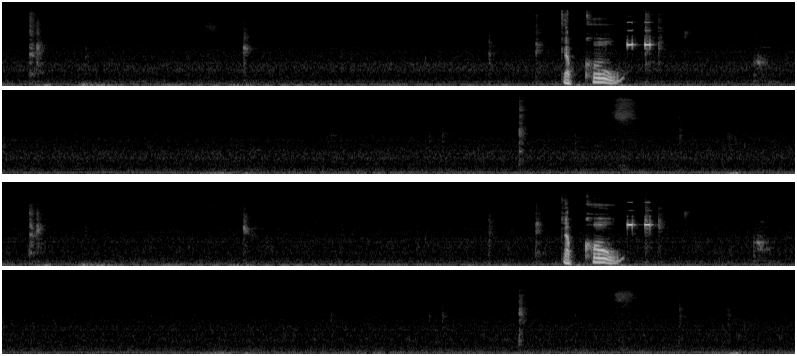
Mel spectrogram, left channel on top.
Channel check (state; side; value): normal; both; correlation 0.21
